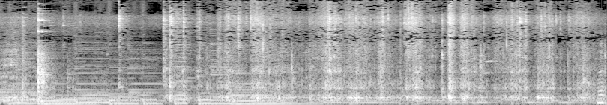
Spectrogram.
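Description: Kitchen utensils clinking and scraping against a dish while food is mixed, with background music that has sustained low notes, strongest in the first two seconds or so.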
